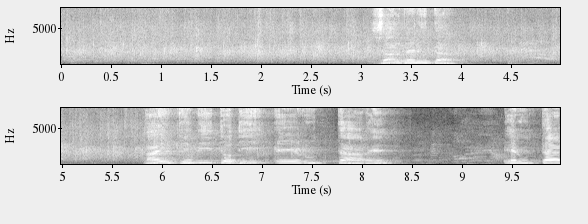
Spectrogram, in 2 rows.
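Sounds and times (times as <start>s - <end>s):
audience applause: 0.0s - 7.1s
speech: 3.1s - 4.1s, 5.8s - 8.4s, 9.4s - 9.9s.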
